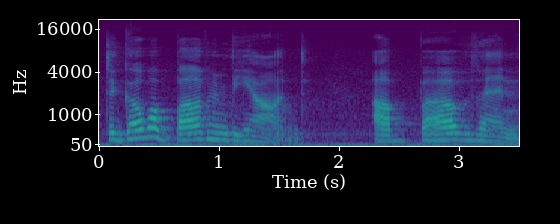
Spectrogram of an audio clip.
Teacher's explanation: So the V sound links to the A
